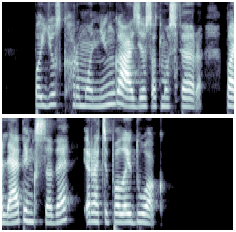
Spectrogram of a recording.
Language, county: Lithuanian, Vilnius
